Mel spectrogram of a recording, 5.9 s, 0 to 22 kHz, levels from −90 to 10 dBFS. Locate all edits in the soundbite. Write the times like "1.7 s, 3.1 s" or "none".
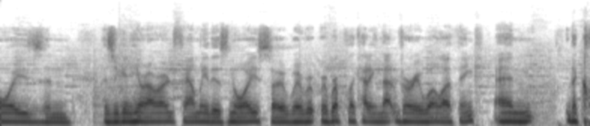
4.8 s

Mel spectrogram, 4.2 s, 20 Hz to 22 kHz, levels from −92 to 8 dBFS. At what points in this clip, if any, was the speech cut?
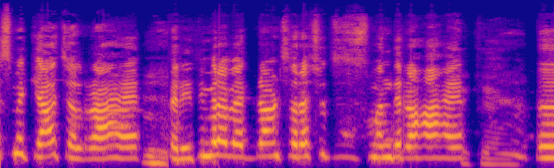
1.2 s

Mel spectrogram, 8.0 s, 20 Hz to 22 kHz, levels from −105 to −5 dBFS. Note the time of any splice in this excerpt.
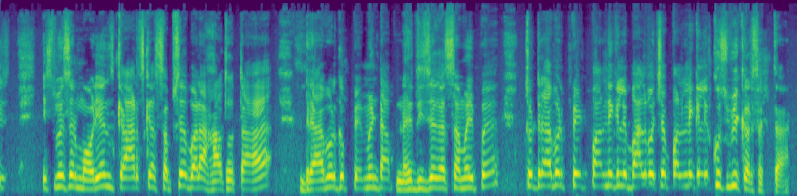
none

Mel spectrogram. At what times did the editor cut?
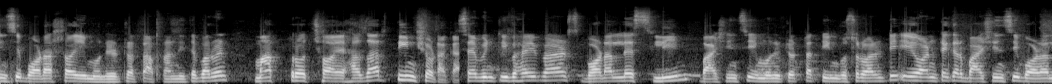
4.5 s, 9.0 s

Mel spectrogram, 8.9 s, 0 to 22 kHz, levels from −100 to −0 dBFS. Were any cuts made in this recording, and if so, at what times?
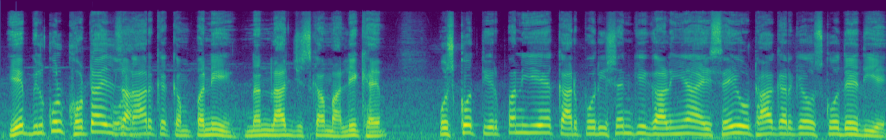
1.5 s

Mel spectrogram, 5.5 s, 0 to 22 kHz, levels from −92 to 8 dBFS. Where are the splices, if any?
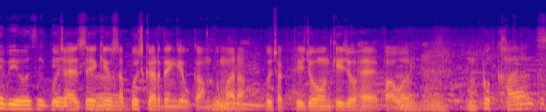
2.8 s

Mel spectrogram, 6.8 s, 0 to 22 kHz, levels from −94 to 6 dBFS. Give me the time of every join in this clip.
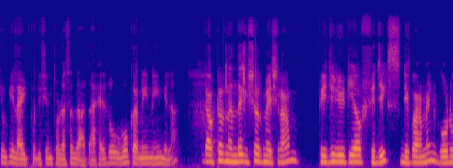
2.9 s

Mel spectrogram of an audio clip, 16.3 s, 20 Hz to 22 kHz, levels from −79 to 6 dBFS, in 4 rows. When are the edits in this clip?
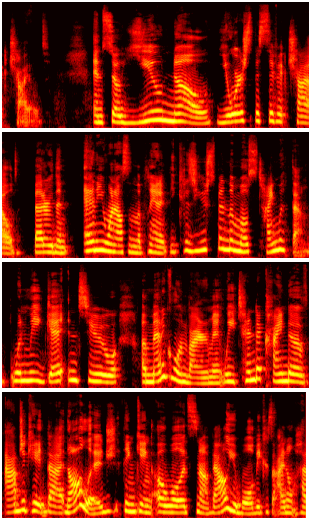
8.3 s, 13.2 s

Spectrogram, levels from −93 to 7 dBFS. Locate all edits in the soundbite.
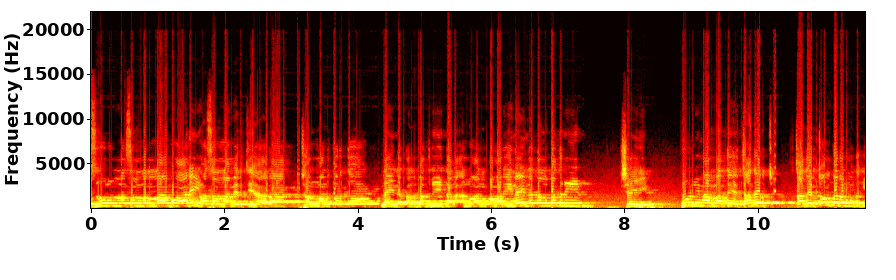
4.3 s, 8.6 s, 10.5 s

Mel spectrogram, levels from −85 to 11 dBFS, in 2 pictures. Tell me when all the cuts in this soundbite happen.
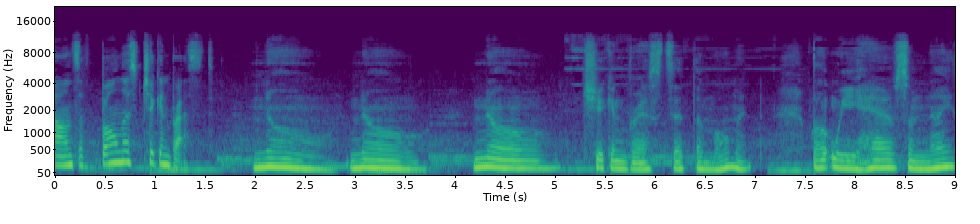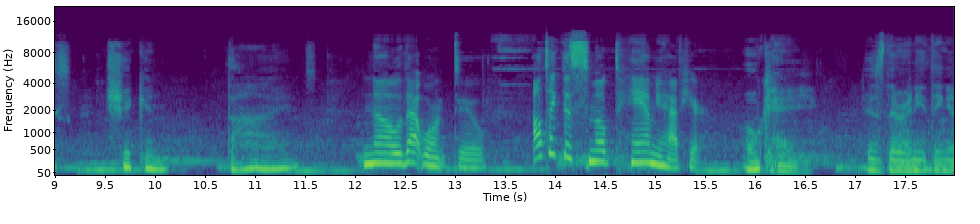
none

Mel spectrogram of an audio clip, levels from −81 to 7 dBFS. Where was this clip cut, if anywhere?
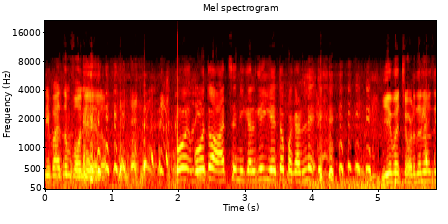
1.9 s

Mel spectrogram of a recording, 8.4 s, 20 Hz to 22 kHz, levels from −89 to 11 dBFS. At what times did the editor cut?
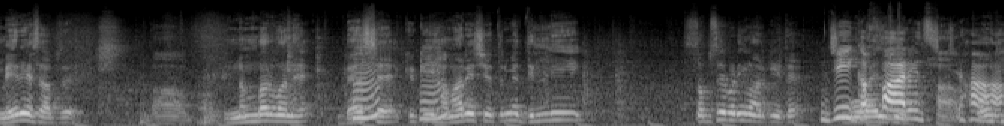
none

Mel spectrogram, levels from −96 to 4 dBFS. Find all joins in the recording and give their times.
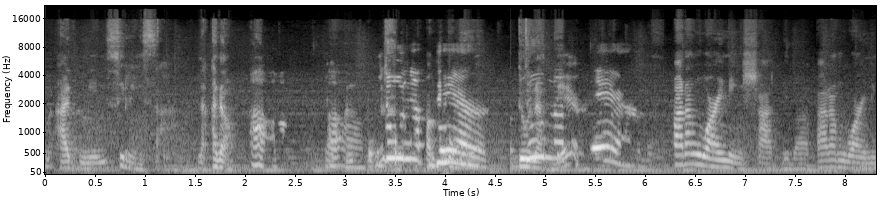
3.2 s, 4.6 s, 6.1 s

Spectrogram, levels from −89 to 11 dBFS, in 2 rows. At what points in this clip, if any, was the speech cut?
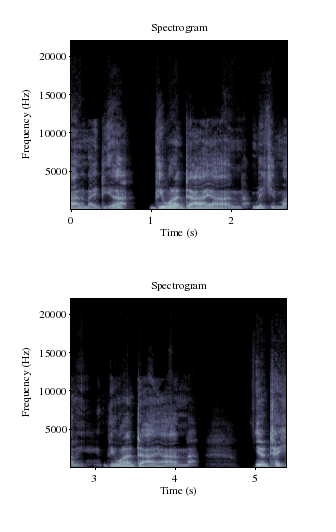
0.9 s, 2.2 s

